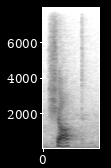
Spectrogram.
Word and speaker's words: shopped: If a pa sound is followed by ed, the ed is pronounced as t. I repeat: shopped, slapped, wrapped. Some more examples for this: dropped, slipped, popped.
